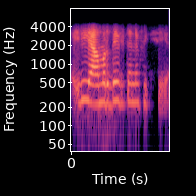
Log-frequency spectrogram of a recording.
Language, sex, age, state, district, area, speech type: Malayalam, female, 30-45, Kerala, Wayanad, rural, conversation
